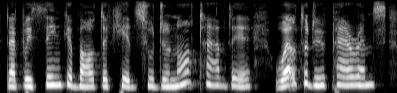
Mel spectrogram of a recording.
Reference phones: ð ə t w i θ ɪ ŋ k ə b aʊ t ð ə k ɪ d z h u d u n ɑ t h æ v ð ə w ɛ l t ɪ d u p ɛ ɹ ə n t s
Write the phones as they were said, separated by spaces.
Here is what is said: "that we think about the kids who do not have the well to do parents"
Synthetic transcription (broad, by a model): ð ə t w i θ ɪ ŋ k ə b aʊ t ð ə k ɪ d z h u d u n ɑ t h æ v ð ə w ɛ l t ɪ d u p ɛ ɹ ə n t s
